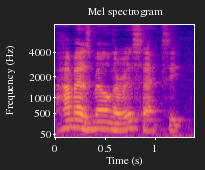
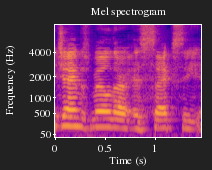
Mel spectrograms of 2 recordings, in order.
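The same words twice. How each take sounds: First: Light Spanish touch, James said as "Hamez"; mildly put-on Spanish pronunciation of James; half-hearted Spanish accent. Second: Said in the usual way. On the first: Streamer obliging a viewer's request, half-hearted Spanish accent. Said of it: "in a Spanish voice". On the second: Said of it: "Can you say James Milner is sexy".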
